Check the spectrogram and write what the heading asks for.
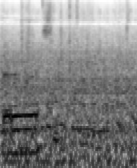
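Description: Steady engine and road noise heard from inside a slowly moving vehicle, with a short spoken word at the start.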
